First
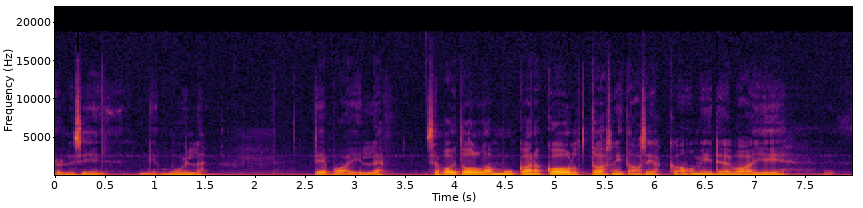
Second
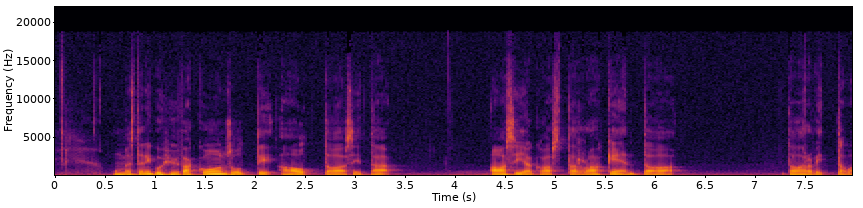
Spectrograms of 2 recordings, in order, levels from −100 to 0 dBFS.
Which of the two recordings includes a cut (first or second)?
first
